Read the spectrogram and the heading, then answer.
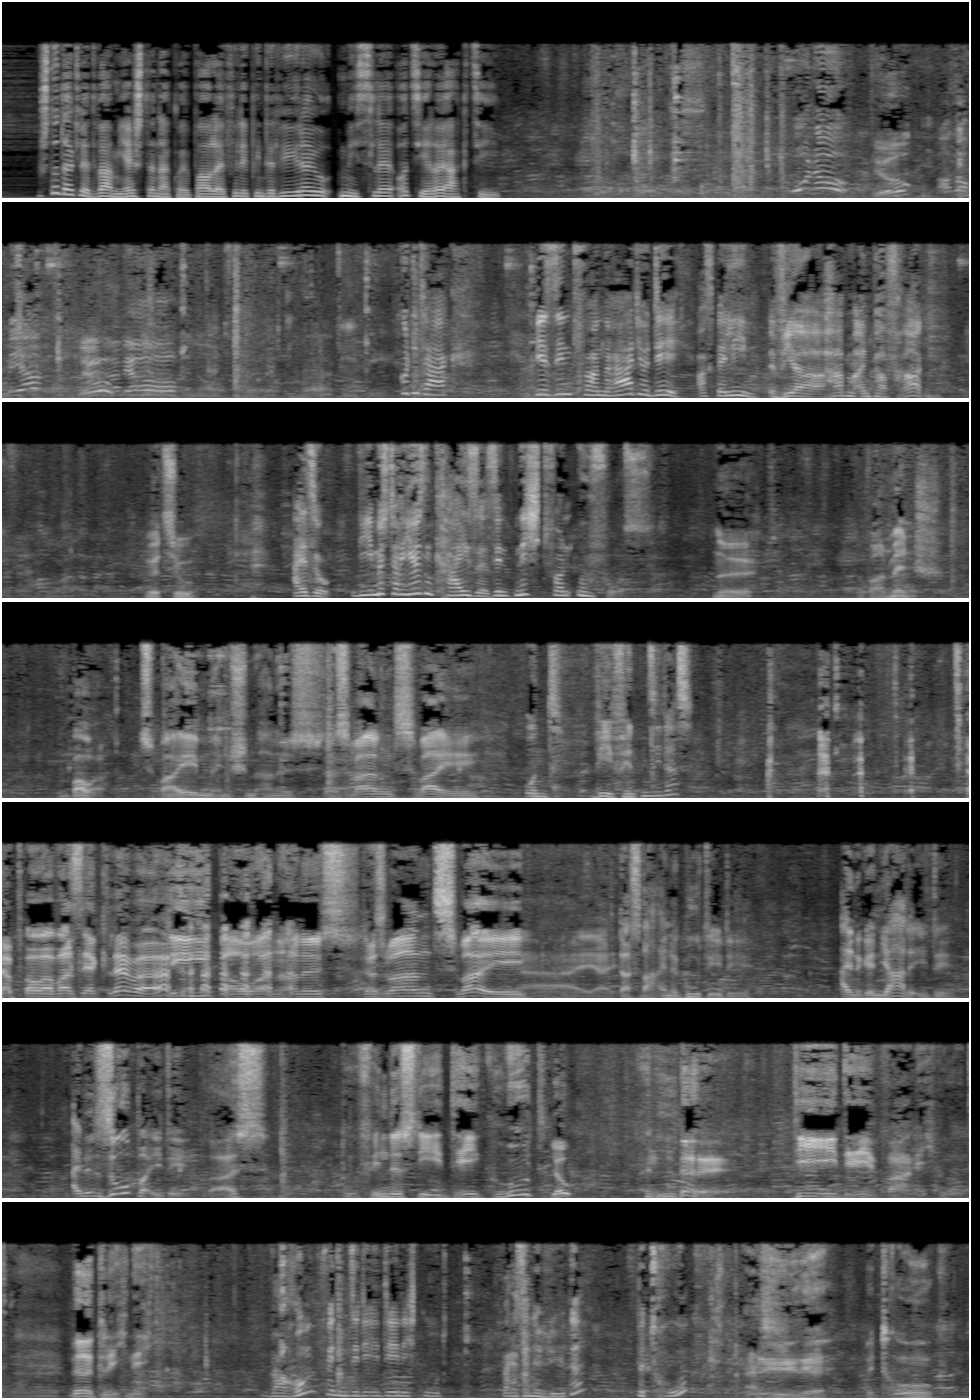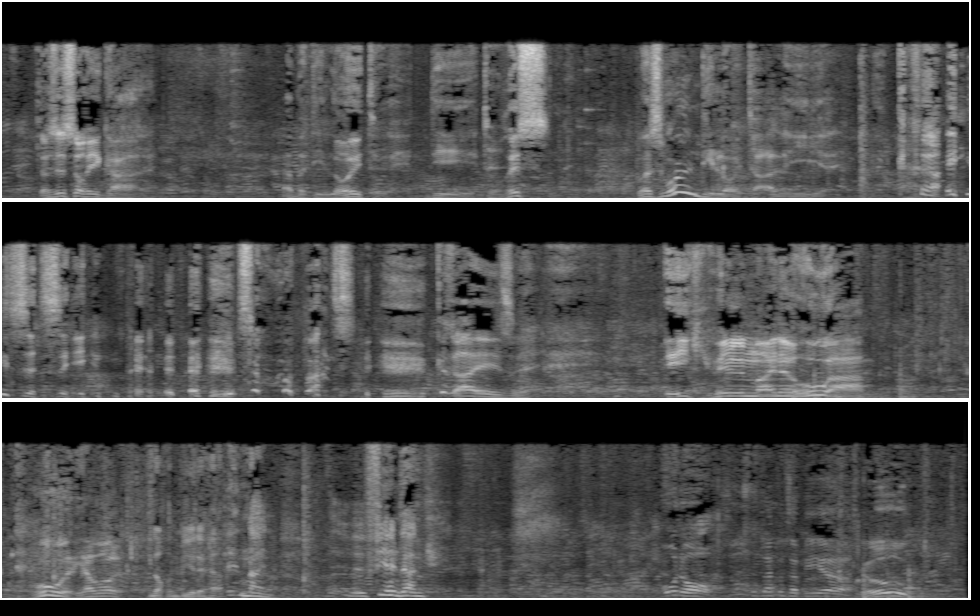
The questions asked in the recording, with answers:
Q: Što dakle dva mještana koje Paula i Filip intervjuiraju misle o cijeloj akciji?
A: Kao što ste sigurno uspjeli čuti, dva mještana imaju različita mišljenja.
